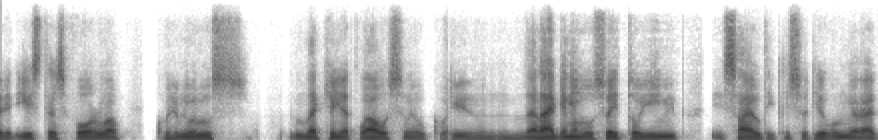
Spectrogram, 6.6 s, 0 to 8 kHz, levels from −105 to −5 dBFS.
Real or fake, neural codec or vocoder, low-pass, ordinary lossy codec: fake; codec, 16 kHz, 0.5 kbps, FreqCodec, larger model; 7.2 kHz; Opus, 32 kbps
